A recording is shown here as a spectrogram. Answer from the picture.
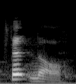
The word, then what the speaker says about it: fentanyl: If I had a vial of fentanyl, is that how you say it? – Fentanyl.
